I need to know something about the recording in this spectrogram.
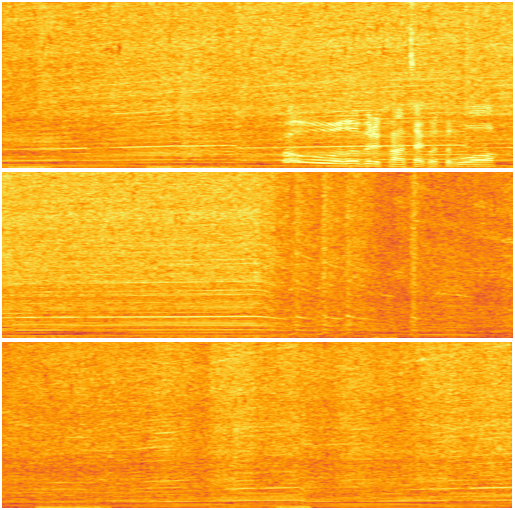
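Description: A racing car engine whines at high revs, rising and falling as gears change.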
